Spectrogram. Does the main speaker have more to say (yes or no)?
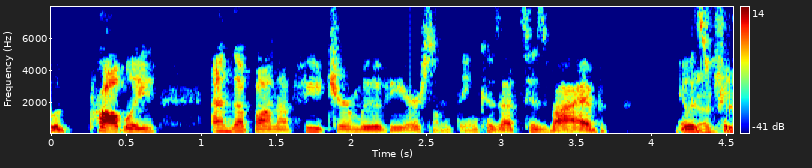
no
